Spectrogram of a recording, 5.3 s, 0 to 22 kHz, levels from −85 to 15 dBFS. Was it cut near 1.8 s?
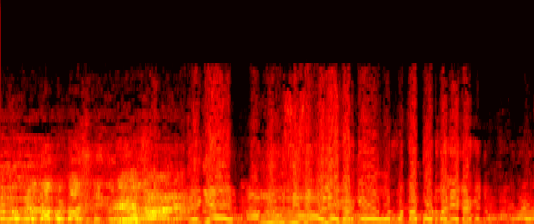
yes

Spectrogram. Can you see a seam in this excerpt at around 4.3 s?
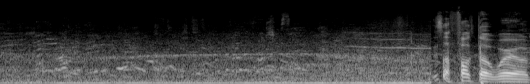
yes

